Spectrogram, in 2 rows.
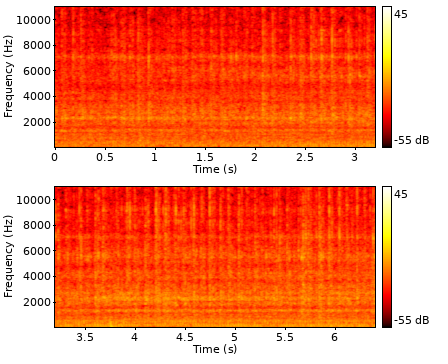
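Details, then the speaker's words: Stihl FS38 trimmer, two-stroke, at idle: thin, steady high squeal over its buzz from a dry clutch drum bushing. "Still FS38 squilling clutch drum."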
